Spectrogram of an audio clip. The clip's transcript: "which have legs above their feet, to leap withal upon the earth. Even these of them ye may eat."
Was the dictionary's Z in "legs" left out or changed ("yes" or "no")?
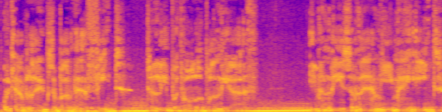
no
